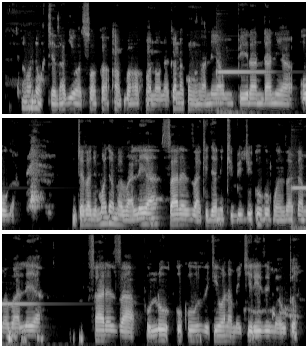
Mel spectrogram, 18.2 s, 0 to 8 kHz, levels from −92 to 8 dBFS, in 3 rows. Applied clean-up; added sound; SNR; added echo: classical method log-MMSE.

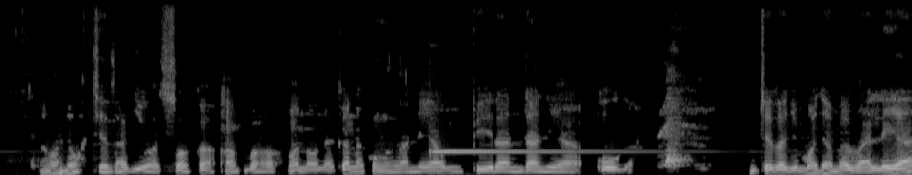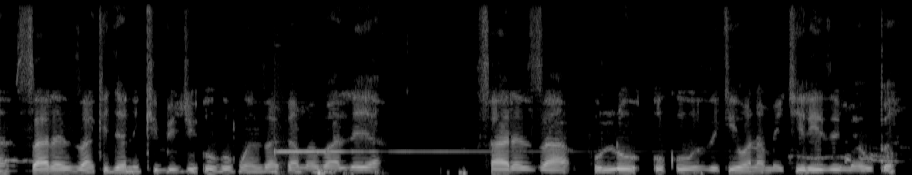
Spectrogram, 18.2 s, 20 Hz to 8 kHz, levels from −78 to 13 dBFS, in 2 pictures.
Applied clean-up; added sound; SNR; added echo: neural mask model RNNoise.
